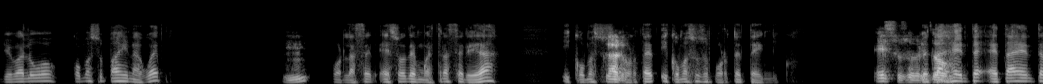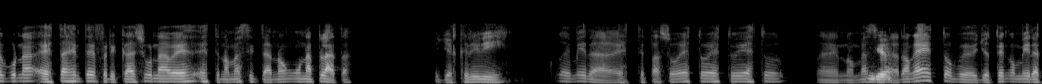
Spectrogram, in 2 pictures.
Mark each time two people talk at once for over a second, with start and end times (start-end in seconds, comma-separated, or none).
none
